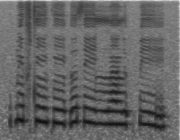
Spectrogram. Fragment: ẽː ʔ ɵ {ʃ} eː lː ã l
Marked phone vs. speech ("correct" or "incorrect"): incorrect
